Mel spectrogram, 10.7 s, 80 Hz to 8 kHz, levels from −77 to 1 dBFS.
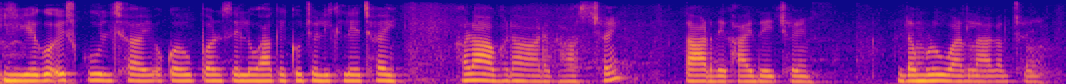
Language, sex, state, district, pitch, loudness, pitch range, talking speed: Magahi, female, Bihar, Samastipur, 205 Hz, -19 LUFS, 190-210 Hz, 140 wpm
